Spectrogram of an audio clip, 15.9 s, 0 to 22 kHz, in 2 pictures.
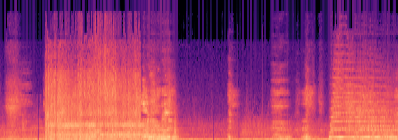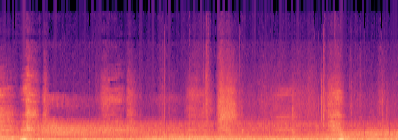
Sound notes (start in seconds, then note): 0.9 object whirring; 3.0 Sally grunting in pain; 6.7 ominous music; 10.3 Sally panting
